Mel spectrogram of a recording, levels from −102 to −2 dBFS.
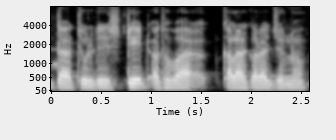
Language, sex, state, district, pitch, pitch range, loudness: Bengali, male, West Bengal, Dakshin Dinajpur, 130 Hz, 130-135 Hz, -16 LUFS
